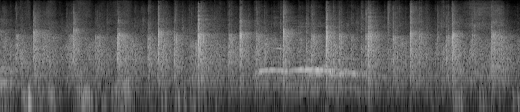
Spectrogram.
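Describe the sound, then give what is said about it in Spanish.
A large church audience claps steadily throughout, applauding God, a dense wash of overlapping applause with voices calling out and a brief sustained shout rising above it midway. “Yo quiero impedirle que le dé el aplauso más lindo que le ha dado a Dios en este día.”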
